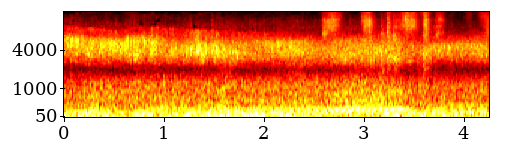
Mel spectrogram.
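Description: A 1930s Maserati race car engine in Assetto Corsa drones loud and steady throughout, a dense continuous roar with a slight swell near the end.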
